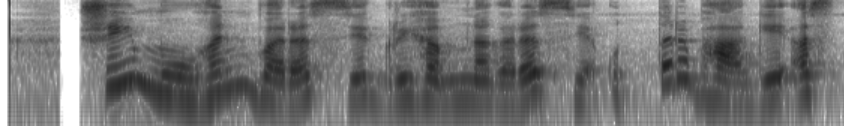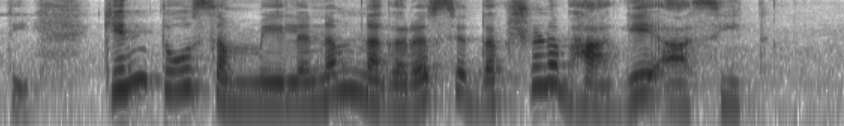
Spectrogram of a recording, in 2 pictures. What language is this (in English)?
Sanskrit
